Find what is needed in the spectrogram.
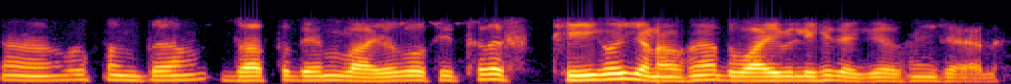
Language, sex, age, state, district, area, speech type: Dogri, male, 18-30, Jammu and Kashmir, Udhampur, rural, conversation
